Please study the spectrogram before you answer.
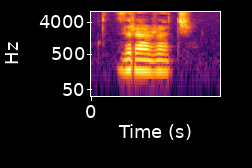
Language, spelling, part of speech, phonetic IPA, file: Polish, zrażać, verb, [ˈzraʒat͡ɕ], LL-Q809 (pol)-zrażać.wav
